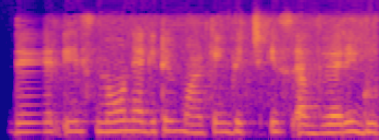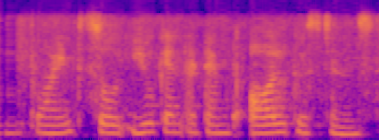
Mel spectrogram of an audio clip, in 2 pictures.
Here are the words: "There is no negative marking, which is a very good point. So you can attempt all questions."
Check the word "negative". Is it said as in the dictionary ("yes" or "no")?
yes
